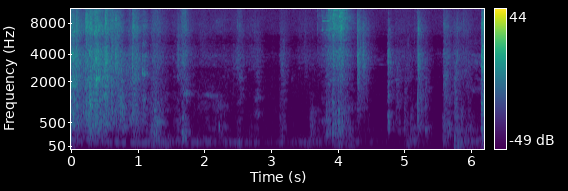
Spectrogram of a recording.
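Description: Small dog's claws clicking on a hard tile floor as it walks about: quick, irregular light taps, densest in the first couple of seconds, with a few more later.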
